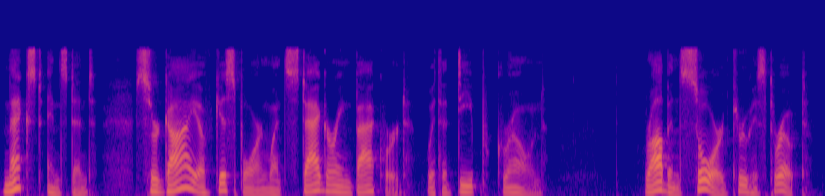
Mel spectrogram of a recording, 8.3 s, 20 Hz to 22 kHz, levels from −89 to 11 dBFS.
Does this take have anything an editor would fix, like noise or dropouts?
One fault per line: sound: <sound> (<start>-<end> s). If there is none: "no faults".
no faults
